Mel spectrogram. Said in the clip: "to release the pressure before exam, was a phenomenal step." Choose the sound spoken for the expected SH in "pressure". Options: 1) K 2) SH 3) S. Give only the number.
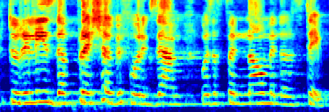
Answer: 2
